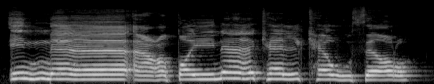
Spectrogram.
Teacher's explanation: اقصائے لسان یعنی زبان کا نچلا حصہ جب ادنائے حلق یعنی گلے کے اوپری حصے کو لگے تو کیف ادا ہوتا ہے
